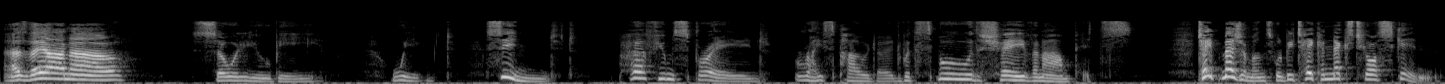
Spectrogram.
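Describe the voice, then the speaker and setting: Woman acting a domineering, jeering madam, slow and theatrical. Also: lowish voice, big pitch swings, fairly bright tone, lo-fi sound, exaggerated voice. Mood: commanding, gloating. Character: domineering, sadistic brothel madam turned masterful tyrant. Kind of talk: dramatized audiobook performance.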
